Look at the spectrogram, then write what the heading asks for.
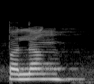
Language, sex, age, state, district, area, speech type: Hindi, female, 45-60, Uttar Pradesh, Sonbhadra, rural, read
